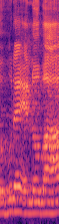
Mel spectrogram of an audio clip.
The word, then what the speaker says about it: হুরে লোবা: যে হুরের নাম হলো হুরে লোবা। একবার উচ্চারণ করেন তো, হুরে লোবা। ল করে লো, বয়া করে বা, কি হলো? লোবা, হুরে লোবা।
